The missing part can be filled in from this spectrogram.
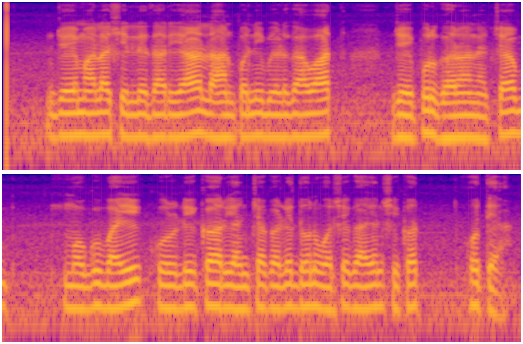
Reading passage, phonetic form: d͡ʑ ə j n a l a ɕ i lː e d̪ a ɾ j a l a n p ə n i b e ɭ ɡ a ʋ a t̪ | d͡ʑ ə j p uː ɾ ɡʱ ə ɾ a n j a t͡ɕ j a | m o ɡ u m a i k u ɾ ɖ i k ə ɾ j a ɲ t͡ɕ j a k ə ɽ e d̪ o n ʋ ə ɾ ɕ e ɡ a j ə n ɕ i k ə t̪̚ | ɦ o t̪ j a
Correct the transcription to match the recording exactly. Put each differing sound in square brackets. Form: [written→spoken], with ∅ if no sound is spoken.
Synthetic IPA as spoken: d͡ʑ ə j [n→m] a l a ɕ i lː e d̪ a ɾ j a l a n p ə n i b e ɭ ɡ a ʋ a t̪ | d͡ʑ ə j p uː ɾ ɡʱ ə ɾ a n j a t͡ɕ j a | m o ɡ u [m→b] a i k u ɾ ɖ i k ə ɾ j a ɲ t͡ɕ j a k ə ɽ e d̪ o n ʋ ə ɾ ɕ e ɡ a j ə n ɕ i k ə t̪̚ | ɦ o t̪ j a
